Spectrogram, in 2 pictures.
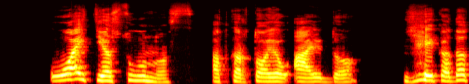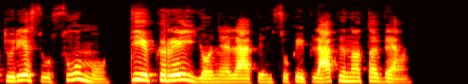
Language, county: Lithuanian, Kaunas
